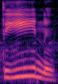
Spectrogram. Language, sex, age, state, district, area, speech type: Urdu, female, 18-30, Delhi, Central Delhi, urban, read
